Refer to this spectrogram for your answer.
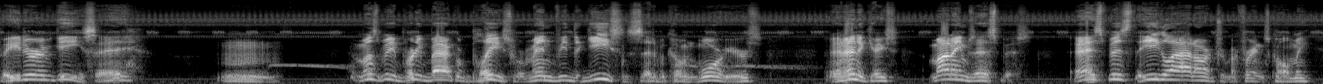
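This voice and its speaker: Putting on a raspy character voice, a man speaks at a moderate pace in a high pitch. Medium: read story. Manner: drawling, homespun.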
